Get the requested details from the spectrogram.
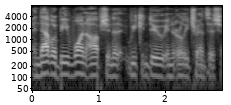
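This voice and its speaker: A man's medium-pitched voice with vocal fry and fairly even intonation. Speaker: basketball coach. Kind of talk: tutorial. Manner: fast.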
